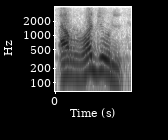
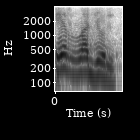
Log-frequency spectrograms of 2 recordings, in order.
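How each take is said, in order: First: The first vowel is an open 'a' sound. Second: The first vowel is not an open 'a' sound. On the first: The speaker calls it right. "بل يقولون" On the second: The speaker calls it wrong. "ولا يقولون"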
